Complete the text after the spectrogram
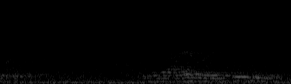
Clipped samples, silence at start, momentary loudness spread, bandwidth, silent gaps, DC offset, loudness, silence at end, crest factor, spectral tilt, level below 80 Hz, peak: under 0.1%; 0 s; 7 LU; 16 kHz; none; under 0.1%; -60 LUFS; 0 s; 16 dB; -5 dB/octave; -70 dBFS; -44 dBFS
